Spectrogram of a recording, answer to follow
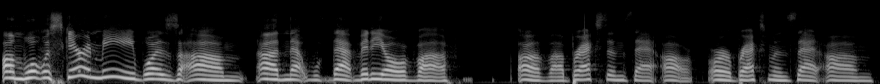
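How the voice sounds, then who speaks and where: A woman's voice: medium pitch, takes it slowly, a little mellow, clean tone. A woman co-hosting a casual chat, speaking informally and chiming in. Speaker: show co-host.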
